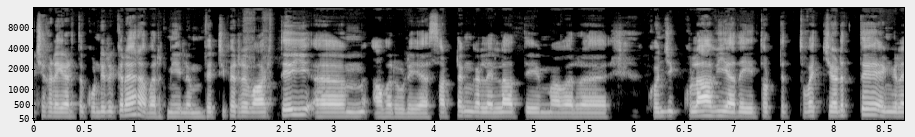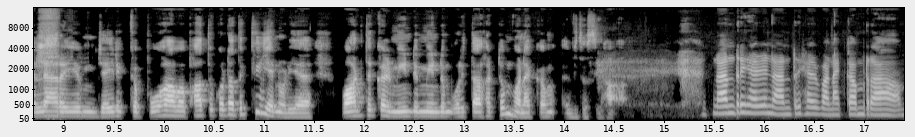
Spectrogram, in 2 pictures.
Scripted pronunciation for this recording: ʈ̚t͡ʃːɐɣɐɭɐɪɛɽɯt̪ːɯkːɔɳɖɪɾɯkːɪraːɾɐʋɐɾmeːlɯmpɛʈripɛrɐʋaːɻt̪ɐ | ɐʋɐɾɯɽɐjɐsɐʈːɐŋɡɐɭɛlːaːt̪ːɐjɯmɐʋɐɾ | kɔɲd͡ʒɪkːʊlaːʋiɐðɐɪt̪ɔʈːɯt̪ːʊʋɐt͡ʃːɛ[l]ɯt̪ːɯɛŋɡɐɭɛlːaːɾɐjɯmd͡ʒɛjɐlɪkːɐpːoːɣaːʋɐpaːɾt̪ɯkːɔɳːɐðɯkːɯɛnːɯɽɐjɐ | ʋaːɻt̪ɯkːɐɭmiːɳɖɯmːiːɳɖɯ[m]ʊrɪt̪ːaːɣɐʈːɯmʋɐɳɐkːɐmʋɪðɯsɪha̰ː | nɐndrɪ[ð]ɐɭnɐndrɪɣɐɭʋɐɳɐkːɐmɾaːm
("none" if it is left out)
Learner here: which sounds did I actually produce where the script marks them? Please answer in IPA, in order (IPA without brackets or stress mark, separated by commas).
ɽ, m, ɣ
